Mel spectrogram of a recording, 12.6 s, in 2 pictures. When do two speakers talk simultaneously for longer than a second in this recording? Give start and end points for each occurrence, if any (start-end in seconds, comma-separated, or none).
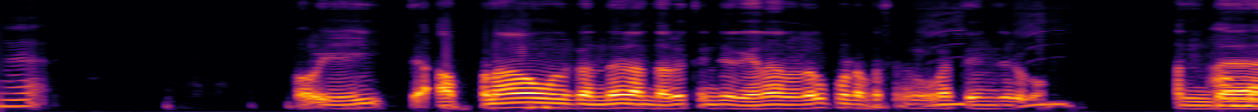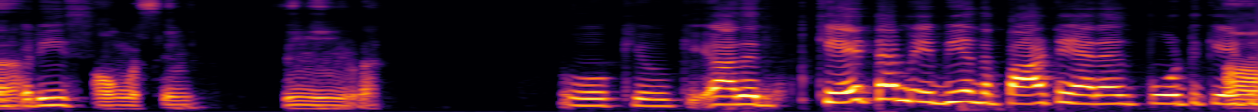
none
